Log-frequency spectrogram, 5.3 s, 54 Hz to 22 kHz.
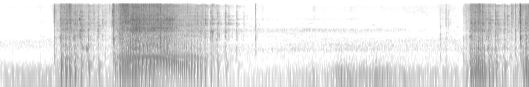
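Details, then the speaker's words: Stihl MS170 chainsaw after swapping the OEM carb for the double-flared aftermarket carb: a rough, raspy run sags and fades, then fires again, still not holding idle, though it runs longer each time. "it's really strange but as I run the saw more and more it seems to be running longer each and every time now this was not happening before"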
